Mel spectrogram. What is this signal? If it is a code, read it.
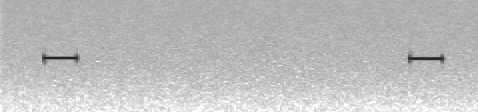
Quindar tones, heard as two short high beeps.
